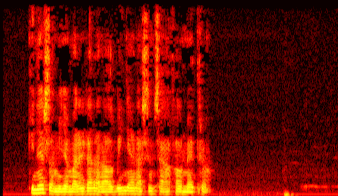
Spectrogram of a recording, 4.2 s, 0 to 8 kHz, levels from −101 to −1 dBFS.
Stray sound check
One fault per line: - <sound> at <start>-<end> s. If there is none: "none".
none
